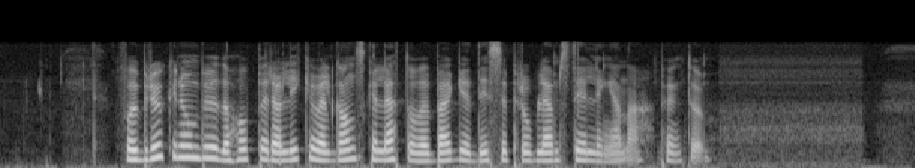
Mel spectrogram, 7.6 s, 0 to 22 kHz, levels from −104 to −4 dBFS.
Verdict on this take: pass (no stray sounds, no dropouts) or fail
pass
